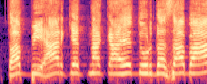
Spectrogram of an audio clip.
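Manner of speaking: usual speaking voice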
